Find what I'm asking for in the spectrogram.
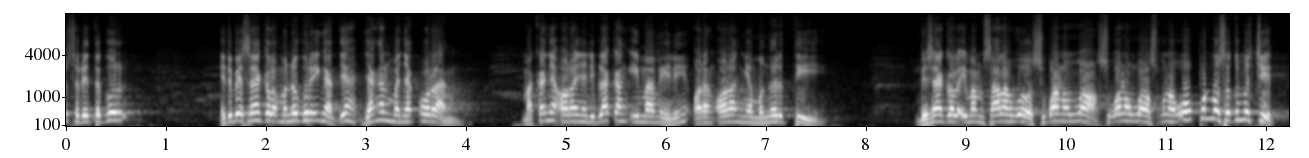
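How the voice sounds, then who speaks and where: A male Islamic teacher giving a lively study lecture, quizzing his listeners and retelling anecdotes. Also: high voice. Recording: long hall reverb.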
